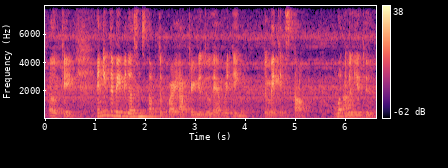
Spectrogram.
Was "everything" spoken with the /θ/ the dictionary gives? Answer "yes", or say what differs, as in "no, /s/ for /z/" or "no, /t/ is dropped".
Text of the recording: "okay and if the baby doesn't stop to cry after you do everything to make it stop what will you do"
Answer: no, /t/ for /θ/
